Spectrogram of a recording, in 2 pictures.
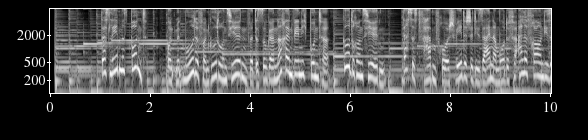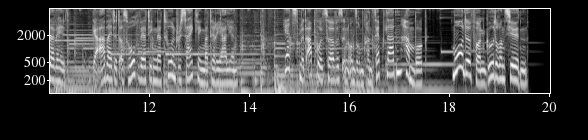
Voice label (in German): FUNKSPOT; Gudrun Sjoeden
